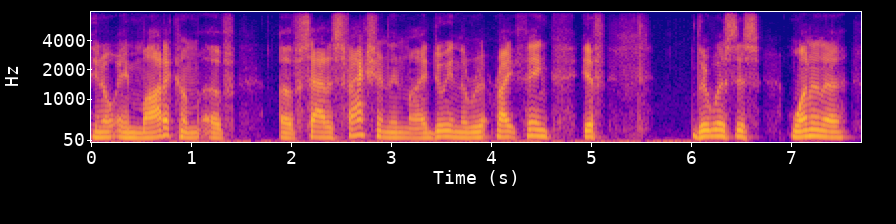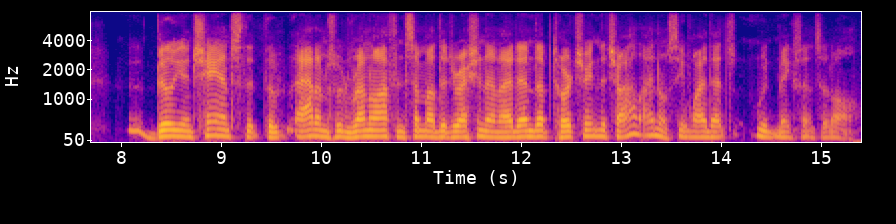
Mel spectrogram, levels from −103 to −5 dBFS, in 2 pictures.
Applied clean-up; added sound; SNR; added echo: none; none; none; none.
